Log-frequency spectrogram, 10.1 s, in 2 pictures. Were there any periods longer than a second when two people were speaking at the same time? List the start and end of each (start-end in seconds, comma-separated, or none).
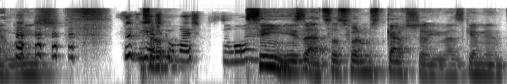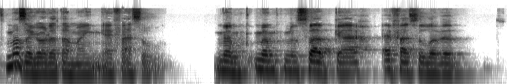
none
